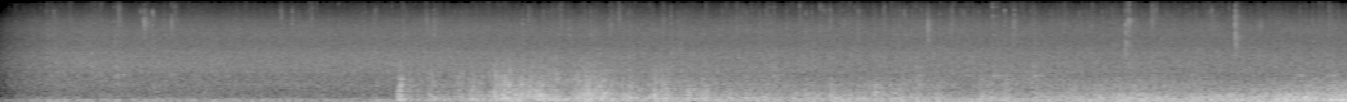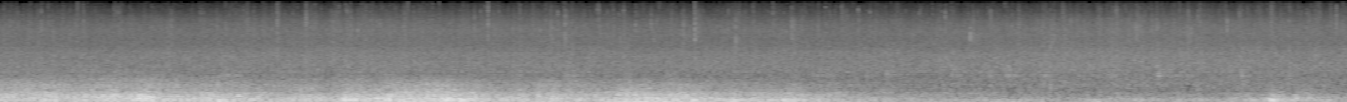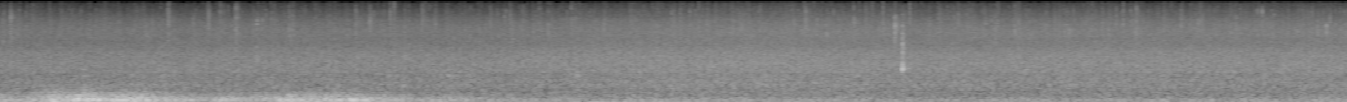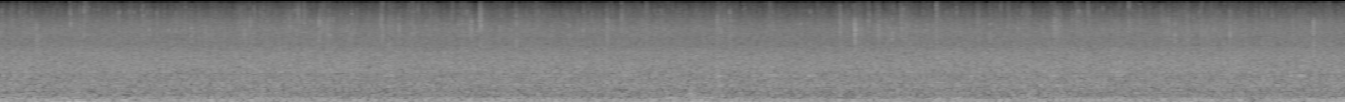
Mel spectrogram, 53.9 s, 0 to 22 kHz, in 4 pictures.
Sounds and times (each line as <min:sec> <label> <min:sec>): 0:00.0 rain 0:53.8
0:04.0 thunder 0:22.0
